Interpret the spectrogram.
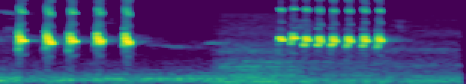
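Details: Sooty-headed bulbul (trucukan) in full song, used to draw other bulbuls into singing. Five evenly spaced sharp chirps, a short gap, then a faster run of eight clipped notes.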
